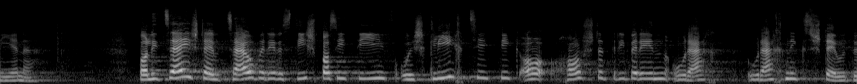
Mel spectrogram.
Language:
Swiss German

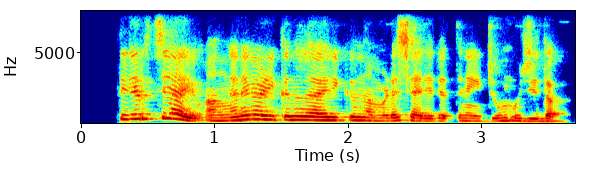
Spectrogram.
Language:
Malayalam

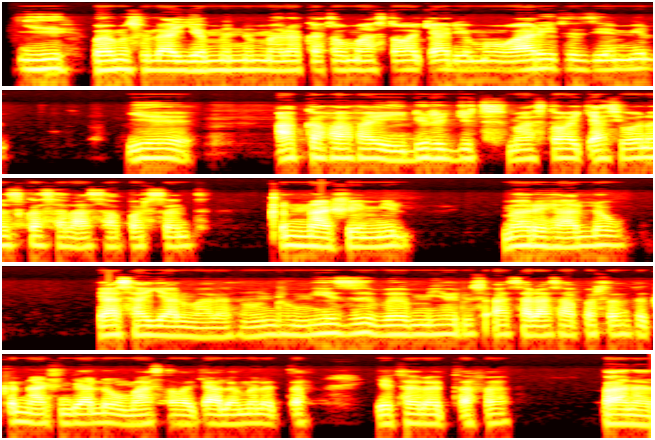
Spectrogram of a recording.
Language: Amharic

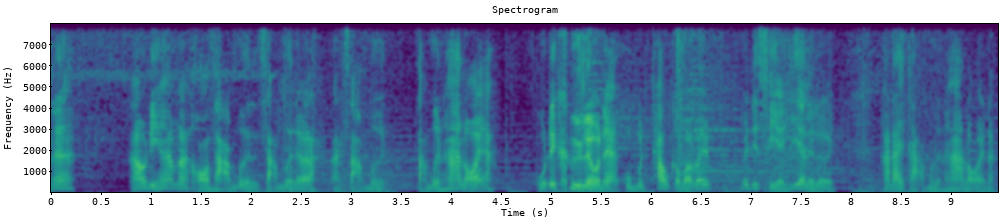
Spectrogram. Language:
Thai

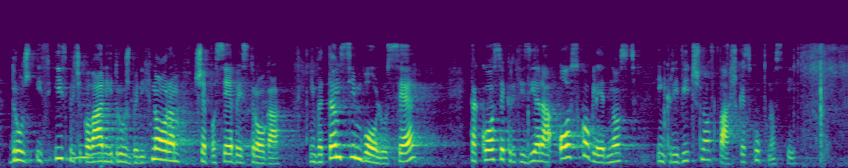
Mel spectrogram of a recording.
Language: Slovenian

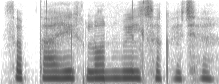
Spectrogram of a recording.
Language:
Maithili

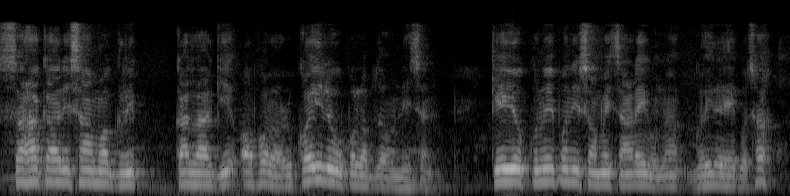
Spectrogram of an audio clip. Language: Nepali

